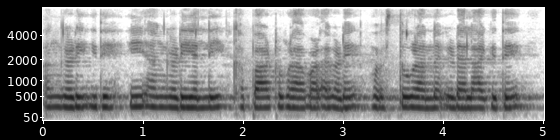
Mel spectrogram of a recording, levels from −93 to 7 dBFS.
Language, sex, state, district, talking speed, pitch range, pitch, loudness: Kannada, female, Karnataka, Bidar, 95 wpm, 235-245 Hz, 235 Hz, -15 LUFS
